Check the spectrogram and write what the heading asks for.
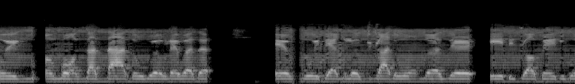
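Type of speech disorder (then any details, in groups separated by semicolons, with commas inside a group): Electrolarynx speech; laryngectomy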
